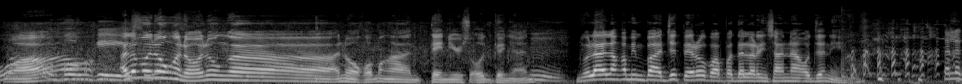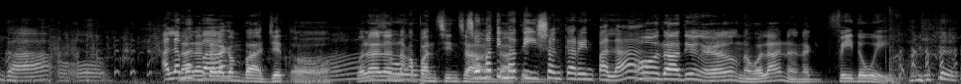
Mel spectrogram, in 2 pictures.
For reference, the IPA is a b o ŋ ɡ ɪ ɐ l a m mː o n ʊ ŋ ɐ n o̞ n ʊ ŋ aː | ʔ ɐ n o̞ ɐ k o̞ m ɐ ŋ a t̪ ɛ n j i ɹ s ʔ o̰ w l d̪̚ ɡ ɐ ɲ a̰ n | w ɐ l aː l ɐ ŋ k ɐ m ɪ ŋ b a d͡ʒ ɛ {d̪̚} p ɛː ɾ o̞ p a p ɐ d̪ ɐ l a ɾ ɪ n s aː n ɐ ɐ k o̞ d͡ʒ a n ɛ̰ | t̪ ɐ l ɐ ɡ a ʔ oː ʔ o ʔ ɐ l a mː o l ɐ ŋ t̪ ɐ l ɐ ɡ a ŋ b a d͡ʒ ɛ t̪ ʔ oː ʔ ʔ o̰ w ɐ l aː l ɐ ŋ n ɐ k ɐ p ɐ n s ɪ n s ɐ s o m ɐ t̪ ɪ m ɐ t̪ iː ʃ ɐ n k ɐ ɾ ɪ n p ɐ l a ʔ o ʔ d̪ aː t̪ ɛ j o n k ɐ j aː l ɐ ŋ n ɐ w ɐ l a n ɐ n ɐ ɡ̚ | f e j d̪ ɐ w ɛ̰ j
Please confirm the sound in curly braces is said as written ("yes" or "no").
no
